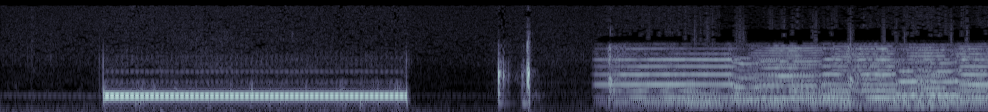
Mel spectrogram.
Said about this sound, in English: So let's dial up.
